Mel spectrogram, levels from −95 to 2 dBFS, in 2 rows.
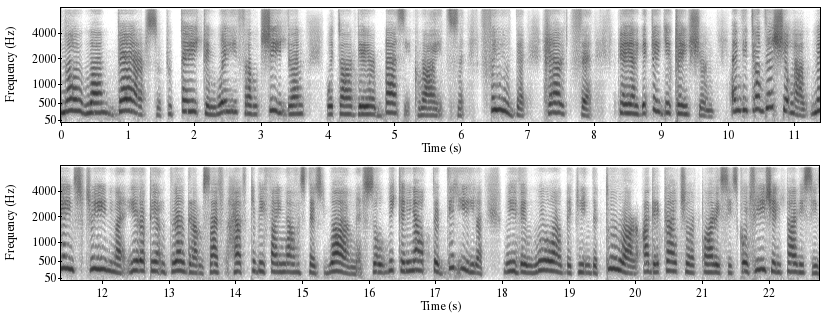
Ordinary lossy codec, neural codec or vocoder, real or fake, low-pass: none; codec, 16 kHz, 0.5 kbps, FreqCodec, smaller model; fake; none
